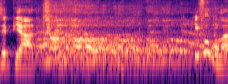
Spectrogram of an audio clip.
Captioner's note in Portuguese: risadas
